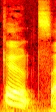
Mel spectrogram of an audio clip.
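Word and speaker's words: Kuntz: It's spelled like cunts, guys. But it's pronounced Koontz, I swear.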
